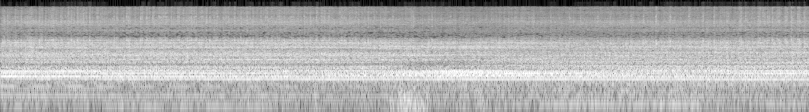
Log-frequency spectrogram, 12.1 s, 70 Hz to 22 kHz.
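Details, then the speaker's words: Chrysler 200 idling, pulley noise diagnosed with a mechanic's stethoscope: steady whirring drone over the idle; bad pulley noise. "now today what we're gonna do is we're gonna crank the car up and we're gonna diagnose a bad pulley that I have on this Chrysler 200"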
